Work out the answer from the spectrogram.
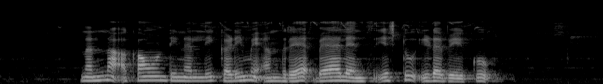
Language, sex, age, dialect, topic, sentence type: Kannada, female, 31-35, Coastal/Dakshin, banking, question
